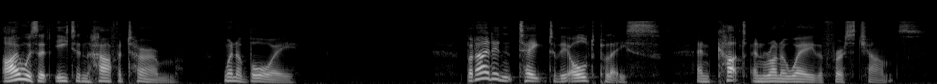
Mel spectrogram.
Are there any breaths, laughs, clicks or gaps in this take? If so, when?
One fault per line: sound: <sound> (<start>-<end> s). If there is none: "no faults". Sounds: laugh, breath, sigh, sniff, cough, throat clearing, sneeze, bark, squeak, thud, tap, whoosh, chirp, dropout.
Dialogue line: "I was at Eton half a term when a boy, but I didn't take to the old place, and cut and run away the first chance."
no faults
